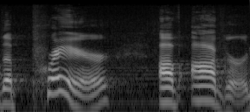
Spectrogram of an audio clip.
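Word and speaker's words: Agur: Now, I try to remember how to say it because it sounds kind of like author. That's a name, art, you know, author. I just go Augur and just kind of take out the th sound.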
